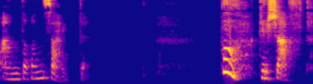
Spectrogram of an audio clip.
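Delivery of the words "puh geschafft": loud puff of relief; phew, relieved and done with it. A narrator's reading. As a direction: blow out the tension, relieved. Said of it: "sagt das Stachelschwein erleichtert".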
